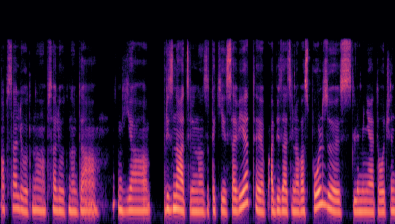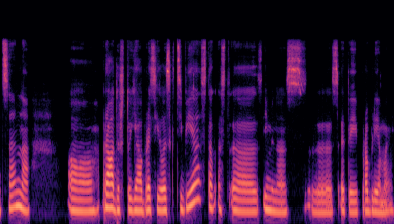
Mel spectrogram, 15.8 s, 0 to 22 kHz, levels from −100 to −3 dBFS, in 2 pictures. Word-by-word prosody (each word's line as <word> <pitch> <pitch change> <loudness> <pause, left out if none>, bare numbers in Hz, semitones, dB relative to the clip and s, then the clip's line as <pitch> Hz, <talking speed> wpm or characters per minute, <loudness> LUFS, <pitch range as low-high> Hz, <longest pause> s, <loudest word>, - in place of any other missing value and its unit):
Абсолютно, 180 -3 -3
абсолютно. 165 -1 -2
Да, 155 +1 -3 0.4
я 170 -1 -1 0.3
признательна 170 -4 +2
за 165 - -8
такие 165 -2 -3
советы, 190 - +2
о - - -15
обязательно 165 -1 0
воспользуюсь. 170 - +2
Для 160 0 0
меня 155 -1 -1
это 150 +2 -5
очень 155 +2 -2
ценно. 200 -4 +2 0.8
А, 165 -3 +1 0.2
рада, 205 -4 +6
что 175 +1 -3
я 170 0 +2
обратилась 175 +1 +3
к - - -23
тебе 235 - +2
с - - -8
так 205 -2 0
с 180 - -4
та 155 -2 0
э, - - -6
именно 155 -5 0
с, 160 +6 -2
э, 75 - -2
с - - -5
этой 150 -3 -1
проблемой. 155 +1 -1
165 Hz, 130 wpm, -31 LUFS, 155-180 Hz, 0.8 s, рада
